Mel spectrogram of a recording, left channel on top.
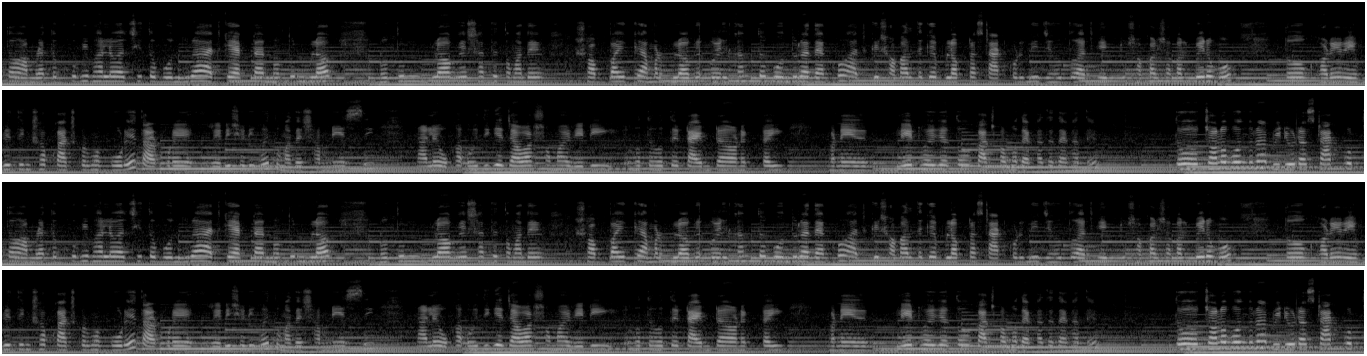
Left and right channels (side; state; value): both; identical; correlation 1.00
